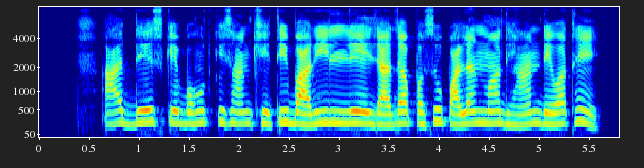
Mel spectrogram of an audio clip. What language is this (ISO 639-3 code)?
hne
